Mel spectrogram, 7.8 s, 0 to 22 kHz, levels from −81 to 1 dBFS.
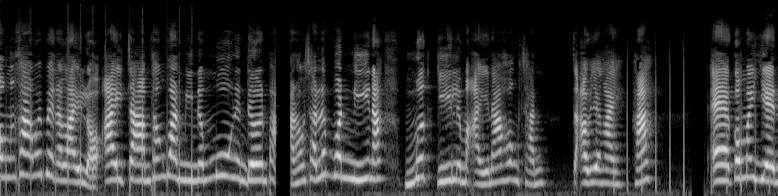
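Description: From 0.06 to 1.91 s, periodic USB or driver dropouts: a blocked bus or driver skips roughly a millisecond of speech every 0.124 s, leaving about fifteen evenly spaced ticks. At 2.75 to 2.90 s there is a gap at a join of encoded pieces. Separately encoded four-second sections were joined with their encoder delay and padding left in, opening a 155 ms silence with smeared edges before the speech resumes. From 6.13 to 7.70 s comes a train of clicks, likely from interference or a faulty connection: about ten regular clicks at roughly 7 per second, peaking about 5 dB above the speech. Within that stretch, from 6.90 to 7.04 s, another join gap cuts in for 133 ms.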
